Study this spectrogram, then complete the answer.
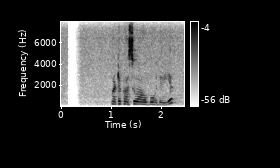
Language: Sinhala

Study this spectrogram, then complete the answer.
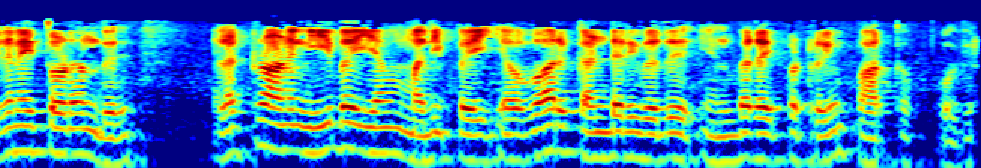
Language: Tamil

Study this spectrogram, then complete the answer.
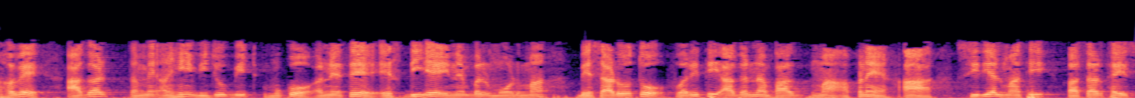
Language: Gujarati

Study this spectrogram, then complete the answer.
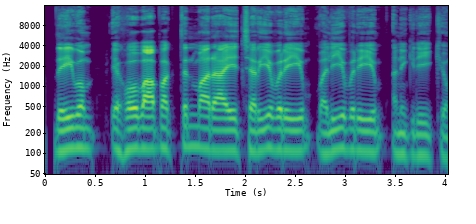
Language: Malayalam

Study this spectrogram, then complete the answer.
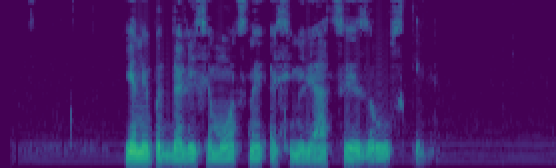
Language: Belarusian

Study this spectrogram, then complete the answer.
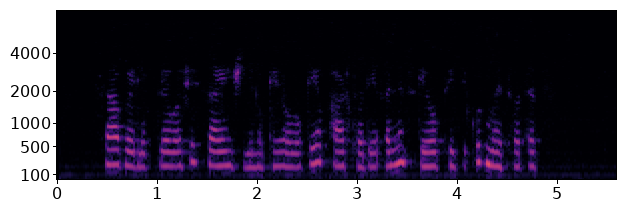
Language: Georgian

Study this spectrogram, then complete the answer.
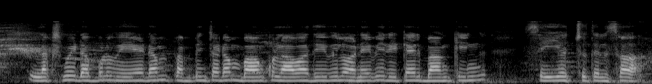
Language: Telugu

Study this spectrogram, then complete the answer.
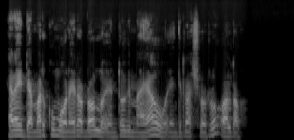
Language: Masai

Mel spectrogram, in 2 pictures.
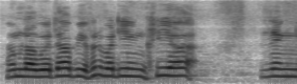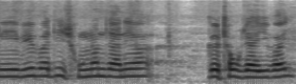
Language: Bodo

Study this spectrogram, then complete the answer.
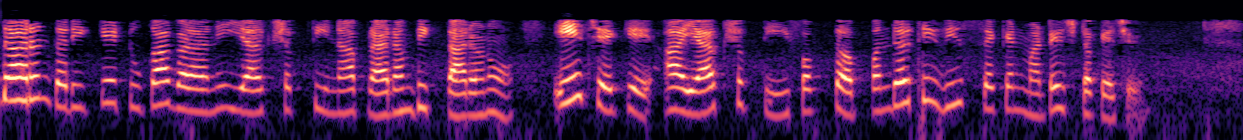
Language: Gujarati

